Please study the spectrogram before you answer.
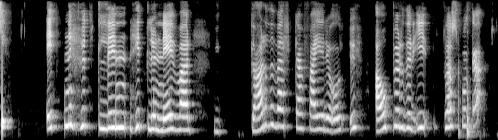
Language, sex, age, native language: Icelandic, female, 11, Icelandic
